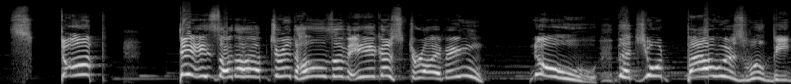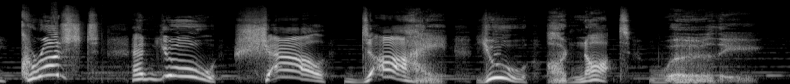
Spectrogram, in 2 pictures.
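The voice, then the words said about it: Booming giant-mouth voice. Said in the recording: “in this booming voice”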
